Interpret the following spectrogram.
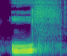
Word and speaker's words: Л: The way you pronounce Mongolian il is closest to English letter F. If you can pronounce letter F, then you can pronounce letter il. It's like you pronounce the English L, but in a voiceless way.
